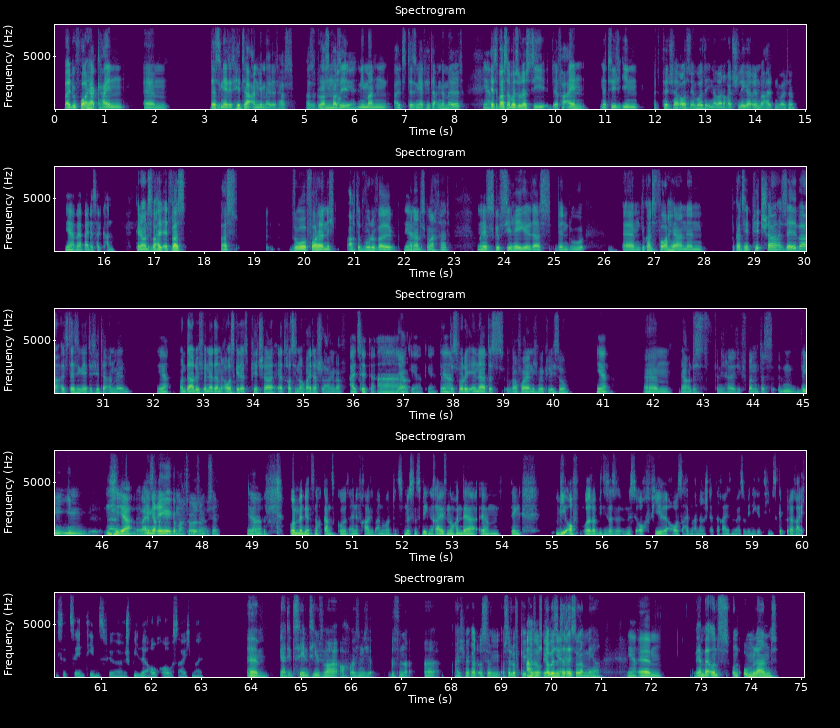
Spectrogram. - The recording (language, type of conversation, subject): German, podcast, Kannst du von einer Reise erzählen, die anders lief als geplant?
- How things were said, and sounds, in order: in English: "designated hitter"; in English: "designated hitter"; tapping; in English: "designated hitter"; laughing while speaking: "Ja"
